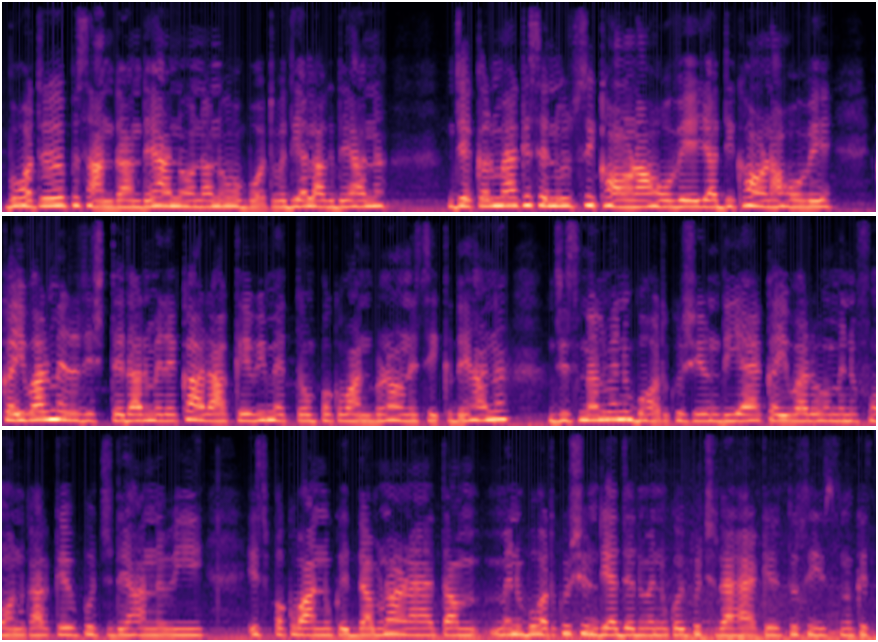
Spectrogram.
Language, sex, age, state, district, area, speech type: Punjabi, female, 18-30, Punjab, Patiala, urban, spontaneous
